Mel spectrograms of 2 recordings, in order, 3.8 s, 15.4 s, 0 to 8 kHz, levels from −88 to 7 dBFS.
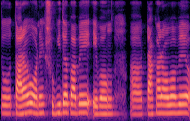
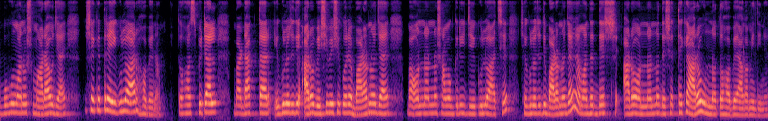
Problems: none marked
